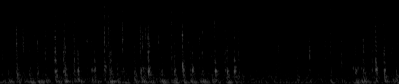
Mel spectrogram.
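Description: Fingertips type rapidly on the plastic keycaps of a backlit MacBook Pro keyboard set in an aluminum body. The result is a dense stream of short, crisp clicks with quick decay and a soft low thump beneath, pausing briefly near the middle before resuming.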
